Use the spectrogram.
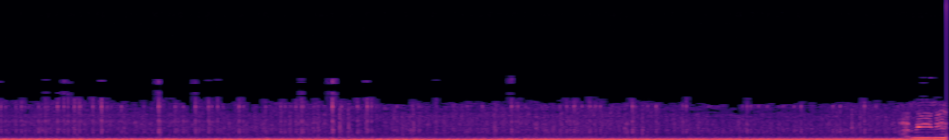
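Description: Truck engine runs steadily in a loud, continuous low rumble while a rubber-edged plow works through slush, heard from close by.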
